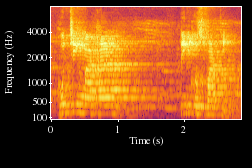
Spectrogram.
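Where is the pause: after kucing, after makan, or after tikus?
after makan. The pause comes after makan.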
